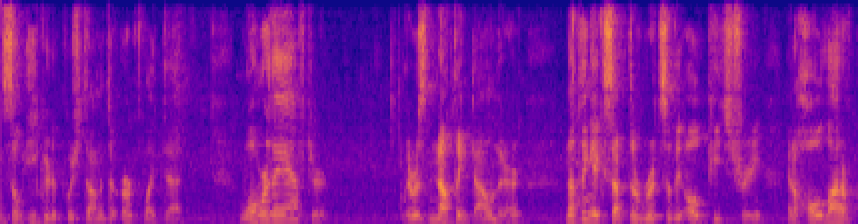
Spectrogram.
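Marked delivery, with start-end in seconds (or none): 2.4-3.3 put-on high, wondering young voice; a boy puzzling aloud; lightly voiced James, puzzled; curious boy. A narrator's reading.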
